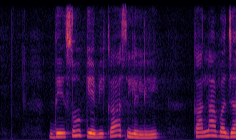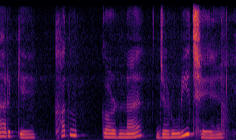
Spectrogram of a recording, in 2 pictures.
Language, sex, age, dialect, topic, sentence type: Maithili, female, 56-60, Angika, banking, statement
